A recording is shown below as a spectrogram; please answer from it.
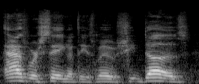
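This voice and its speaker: A man's voice: medium pitch, moderate pace, breathy edge. A man giving casual gameplay commentary as a co-host.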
